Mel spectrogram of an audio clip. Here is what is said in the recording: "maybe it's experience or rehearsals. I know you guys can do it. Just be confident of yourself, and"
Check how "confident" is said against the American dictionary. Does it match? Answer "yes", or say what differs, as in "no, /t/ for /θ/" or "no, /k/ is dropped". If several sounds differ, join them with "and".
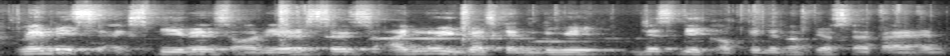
no, /t/ is dropped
